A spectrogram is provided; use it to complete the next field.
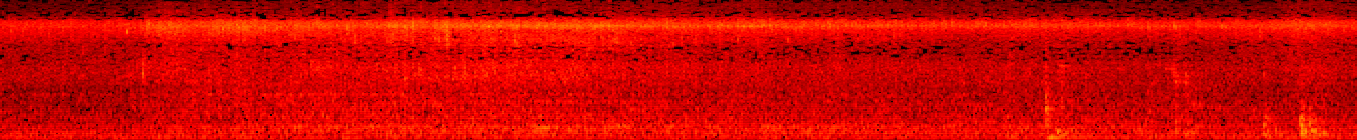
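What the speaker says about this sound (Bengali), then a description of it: "জল দিয়ে দিই।" Water pours steadily into a pan of potato curry (alur dum), a continuous splashing hiss that runs throughout at moderate level, with a few faint clinks near the end and no talk.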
